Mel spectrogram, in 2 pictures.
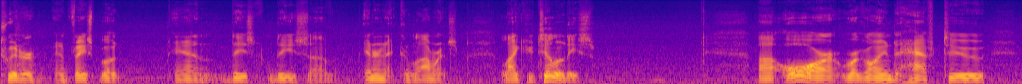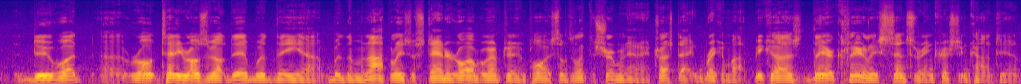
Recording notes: The interviews in this show (including American Family Radio, The Museum of the Bible, and more) were recorded at the 2019 Proclaim Conference, hosted by the National Religious Broadcasters Convention in Anaheim, CA.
